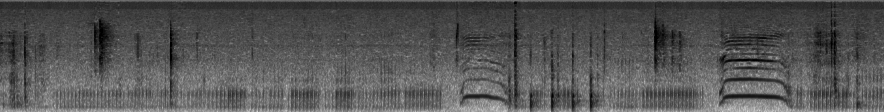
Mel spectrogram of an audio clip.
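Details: Domestic cat calling for food in the evening: a low steady purr for several seconds, then two clear drawn-out meows with rich harmonics, the second longer and level, among light tapping sounds indoors.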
